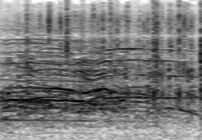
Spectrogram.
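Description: A crowd cheers and applauds at the Hyderabad Olympic Games three-day competitions, a dense, continuous roar of clapping and shouts filling the whole stretch at steady loudness.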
